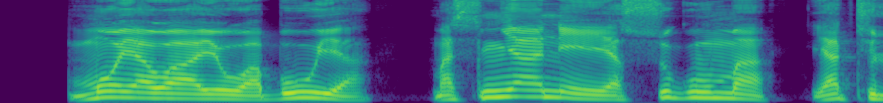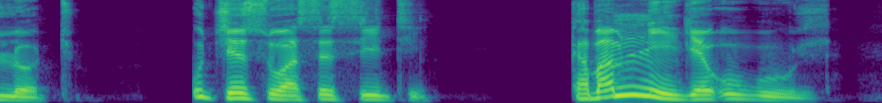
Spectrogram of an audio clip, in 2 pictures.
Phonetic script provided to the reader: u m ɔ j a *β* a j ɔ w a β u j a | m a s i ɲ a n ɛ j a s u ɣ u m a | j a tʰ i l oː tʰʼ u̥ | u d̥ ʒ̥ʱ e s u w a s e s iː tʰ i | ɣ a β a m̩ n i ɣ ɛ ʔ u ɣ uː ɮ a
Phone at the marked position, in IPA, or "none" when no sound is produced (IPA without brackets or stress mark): w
